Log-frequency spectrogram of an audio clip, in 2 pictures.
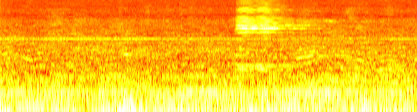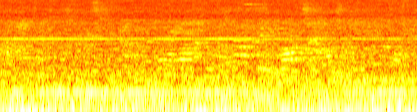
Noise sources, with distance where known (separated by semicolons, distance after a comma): unidentified alert signal, far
